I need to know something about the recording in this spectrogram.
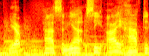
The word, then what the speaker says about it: Hassan: We have Stephen Hassan, and I pronounced that correctly, right? Hassan. Yep. Hassan, yeah.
